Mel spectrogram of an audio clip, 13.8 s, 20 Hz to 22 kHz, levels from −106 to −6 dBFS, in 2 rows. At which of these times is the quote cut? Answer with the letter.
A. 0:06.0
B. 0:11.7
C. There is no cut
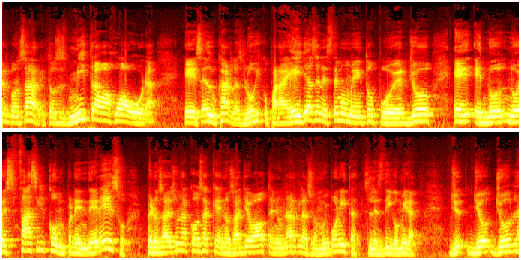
B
